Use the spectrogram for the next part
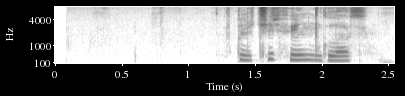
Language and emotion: Russian, neutral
